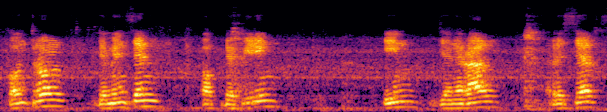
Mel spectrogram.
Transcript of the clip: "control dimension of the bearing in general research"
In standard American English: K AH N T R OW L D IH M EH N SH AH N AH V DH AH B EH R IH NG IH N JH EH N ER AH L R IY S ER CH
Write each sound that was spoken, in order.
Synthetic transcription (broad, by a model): K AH N T R OW L D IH M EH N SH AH N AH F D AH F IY L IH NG IH N JH EH N ER AH L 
